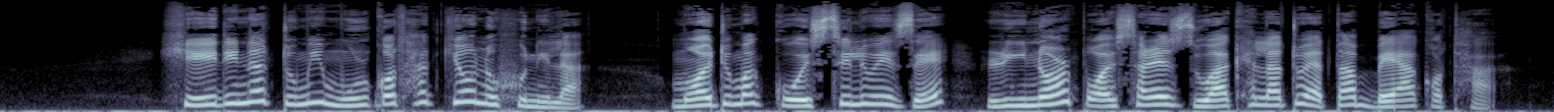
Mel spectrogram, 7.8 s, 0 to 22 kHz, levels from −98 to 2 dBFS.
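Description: A speech recording with a sudden gain jump at 6.97 s: the level drops by about 6 dB from one sample to the next and stays down until 7.76 s, the end of the audio. The speech and the background noise fall together, with no fade between the two levels, so the step is abrupt rather than a natural change in loudness. The likely cause is a digital gain setting applied instantly, without a ramp.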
